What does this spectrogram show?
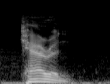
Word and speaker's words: Charon: Ah, wait, I can listen to how it's pronounced. Karen. That sounds like Karen.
